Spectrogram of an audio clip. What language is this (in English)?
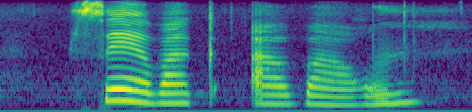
Northern Sotho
